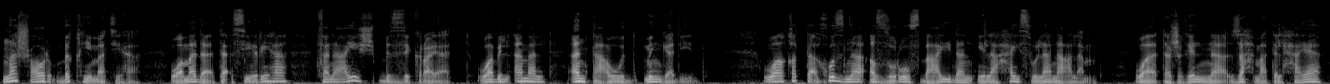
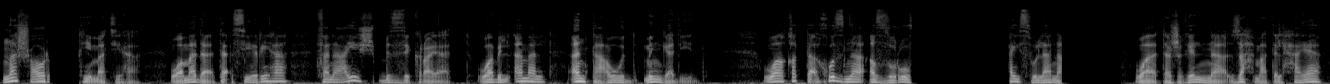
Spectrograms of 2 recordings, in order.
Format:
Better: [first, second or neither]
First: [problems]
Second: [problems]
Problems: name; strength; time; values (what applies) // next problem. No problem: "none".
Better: first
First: none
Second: audio cutting out; at 0.5 s, at 9 s for 1 s and at 11 s for 0.5 s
